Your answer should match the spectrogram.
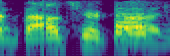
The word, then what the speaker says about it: Bouchercon: I have been to, is it Bouchercon or Bouchercon? How do we say that? – Yeah, Bouchercon, yes.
